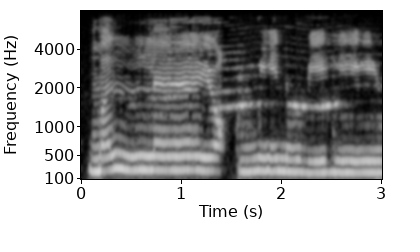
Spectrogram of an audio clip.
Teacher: huruf mim langsung melebur ke huruf la tanpa didengungkan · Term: idgham bila gunnah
